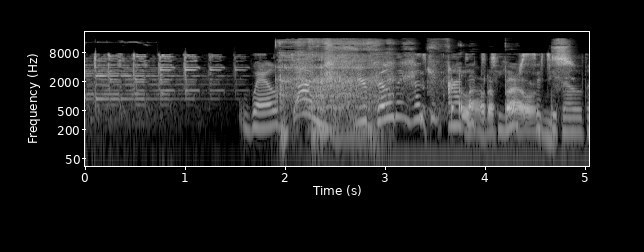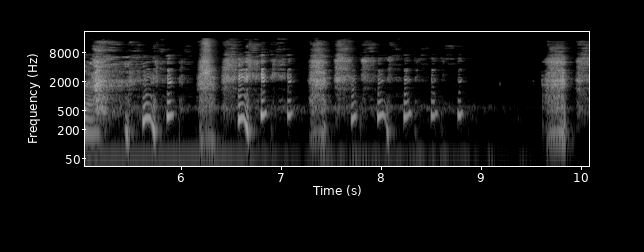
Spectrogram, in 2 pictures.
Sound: laughs

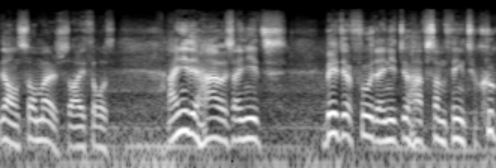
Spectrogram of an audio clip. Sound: car

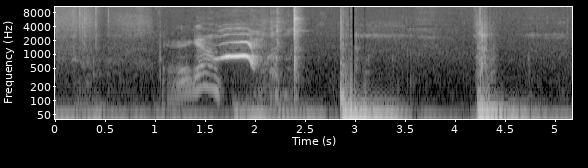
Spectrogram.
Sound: loud yawning

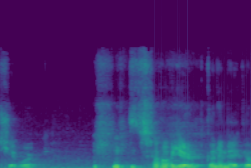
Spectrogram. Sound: laughs

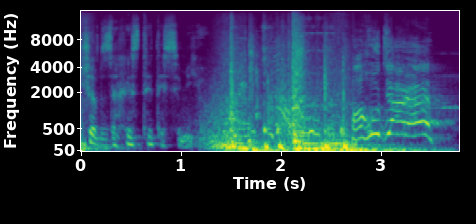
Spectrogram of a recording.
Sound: wincing

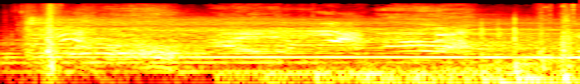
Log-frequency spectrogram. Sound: Shelley screams - Vampire growls

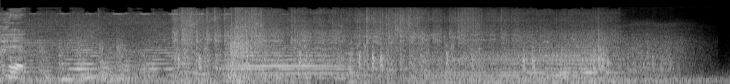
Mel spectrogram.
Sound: car rumbling

